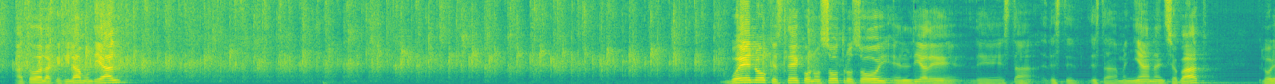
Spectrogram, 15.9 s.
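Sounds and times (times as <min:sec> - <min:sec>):
audience applause: 0:00.0 - 0:10.4
speech: 0:00.2 - 0:01.7, 0:09.1 - 0:15.2, 0:15.8 - 0:15.9.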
